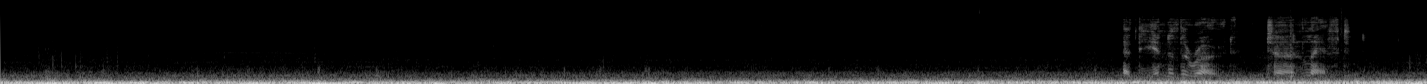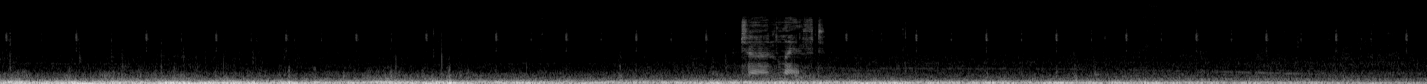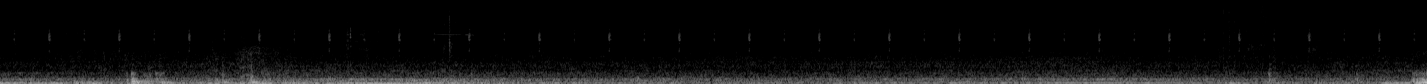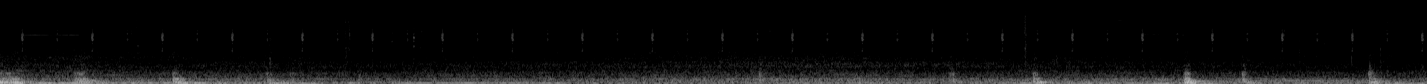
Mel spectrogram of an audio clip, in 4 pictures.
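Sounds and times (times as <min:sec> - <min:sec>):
car cabin engine and road rumble: 0:00.0 - 0:57.0
turn indicator ticking: 0:00.0 - 0:57.0.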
